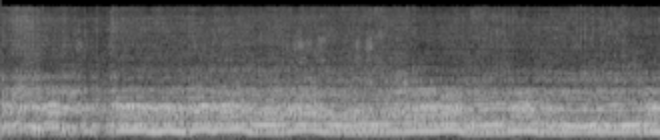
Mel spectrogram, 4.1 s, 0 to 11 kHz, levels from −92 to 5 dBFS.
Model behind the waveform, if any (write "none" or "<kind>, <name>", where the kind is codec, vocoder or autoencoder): none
